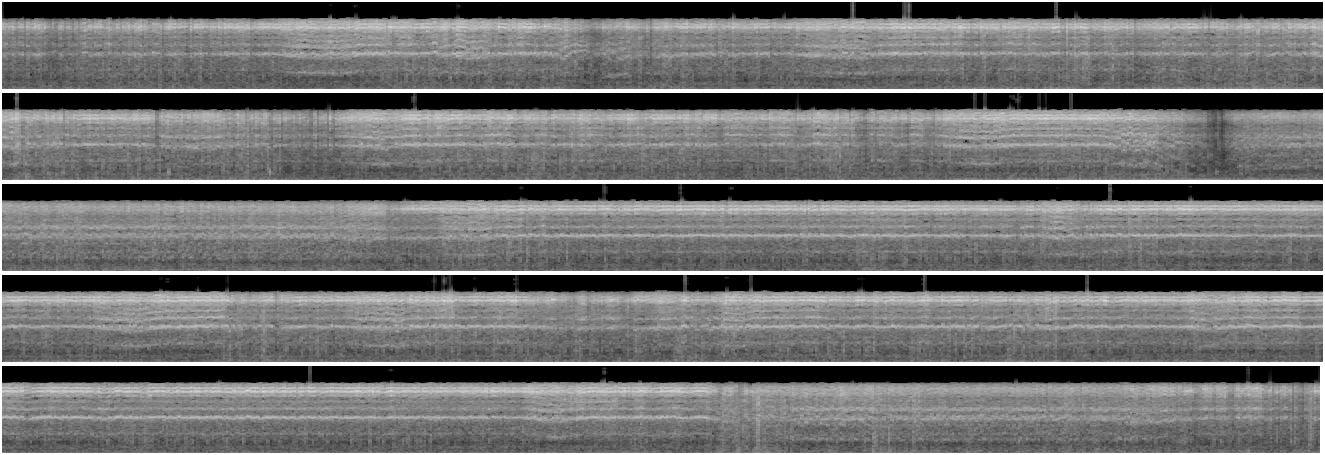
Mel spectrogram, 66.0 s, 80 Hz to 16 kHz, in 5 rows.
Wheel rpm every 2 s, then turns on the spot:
230, 220, 190, 200, 230, 240, 230, 230, 220, 230, 230, 230, 150, 190, 200, 210, 230, 230, 230, 230, 230, 230, 230, 230, 230, 230, 230, 230, 230, 230, 200, 200, 210.
none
